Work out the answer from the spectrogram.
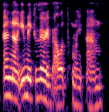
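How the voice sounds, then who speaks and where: A woman with a fairly low voice hosts a casual interview. She chats informally and puts questions to her guest. The audio is a little dull and muffled. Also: brisk, darkish tone. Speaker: interviewer and host.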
